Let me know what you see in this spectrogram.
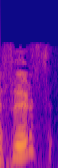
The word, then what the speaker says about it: Fürth: Ah, muy bien Greuther pronunciado. Fürth. – ¿Se dice así? Ah, el líder con... ¿Se dice así, Paniagua? – Creo que sí. – ¿Tiene nombre? – Deletréame el nombre, el segundo. – F-U-R-T-H. – Fuert. – Como en Cataluña, ¿no? – Para 1-0.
